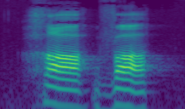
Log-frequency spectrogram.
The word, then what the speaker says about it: Habakkuk: So how would we pronounce this in Hebrew? We'd pronounce the prophet's name Habakkuk. Habakkuk. Okay? And if you want to really pronounce it well in Hebrew, you've got to give that first letter a ch kind of sound.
